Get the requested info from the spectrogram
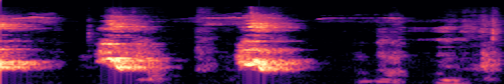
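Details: Pomeranian in Labrador, Pangasinan, giving two sharp, high-pitched yappy barks about a second apart, each preceded and followed by softer short sounds and a brief low voice at the end.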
